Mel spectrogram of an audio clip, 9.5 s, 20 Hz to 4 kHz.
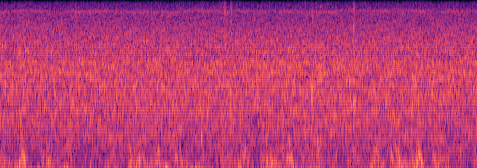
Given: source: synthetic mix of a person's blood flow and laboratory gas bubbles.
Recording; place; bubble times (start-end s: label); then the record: Doppler ultrasound of blood flow; precordium
0.00-0.07 s: bubbles
3.99-4.24 s: bubbles
4.37-4.56 s: bubbles
4.60-4.67 s: bubbles
6.00-6.46 s: bubbles
6.52-6.66 s: bubbles
7.05-7.17 s: bubbles
From the record:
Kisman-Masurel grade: 222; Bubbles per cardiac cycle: several, 3 to 8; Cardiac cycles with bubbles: 10 to 50%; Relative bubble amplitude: moderate (0.250 to 0.450); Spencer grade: 2 (many but less than half of the cardiac periods contain bubble signals, singularly or in groups); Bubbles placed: anywhere in the cardiac cycle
